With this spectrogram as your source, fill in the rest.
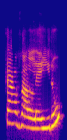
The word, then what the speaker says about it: Cavaleiro: vamos lá preste atenção cavaleiro Olha a minha pronúncia Cavaleiro e Cavalheiro uma é com l e a outra é com lh isso aqui é o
